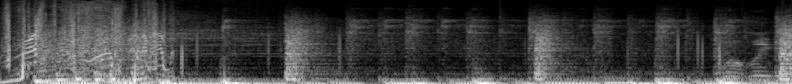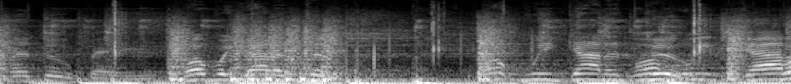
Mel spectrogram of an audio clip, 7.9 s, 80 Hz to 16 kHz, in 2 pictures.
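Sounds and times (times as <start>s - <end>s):
DJ record rewind scratch: 0.0s - 1.8s, 2.8s - 6.8s
heavy thumping bass beat with punchy kicks: 0.1s - 7.9s
speech: 4.2s - 5.9s, 6.6s - 7.9s.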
